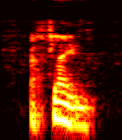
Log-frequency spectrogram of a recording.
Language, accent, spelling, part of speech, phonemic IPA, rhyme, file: English, Southern England, aflame, adverb / adjective / verb, /əˈfleɪm/, -eɪm, LL-Q1860 (eng)-aflame.wav
- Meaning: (adverb) 1. Often preceded by set: in or into flames; so as to be burned by fire 2. Often preceded by set.: In or into a colour like that of a flame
